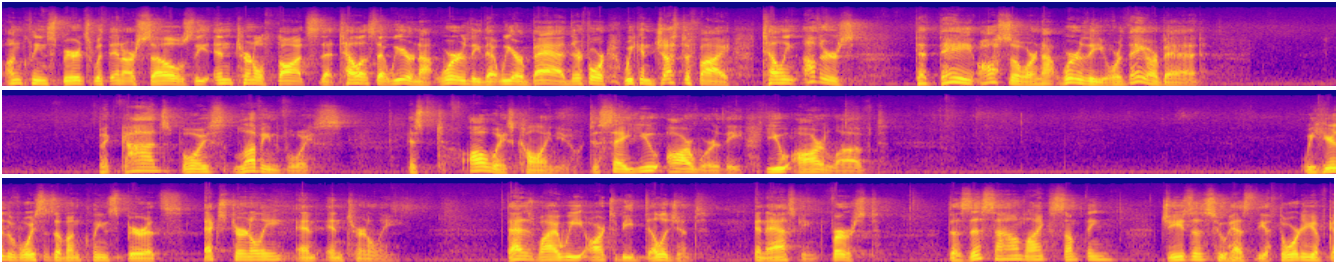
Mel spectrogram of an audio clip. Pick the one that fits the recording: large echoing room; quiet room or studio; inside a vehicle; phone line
large echoing room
